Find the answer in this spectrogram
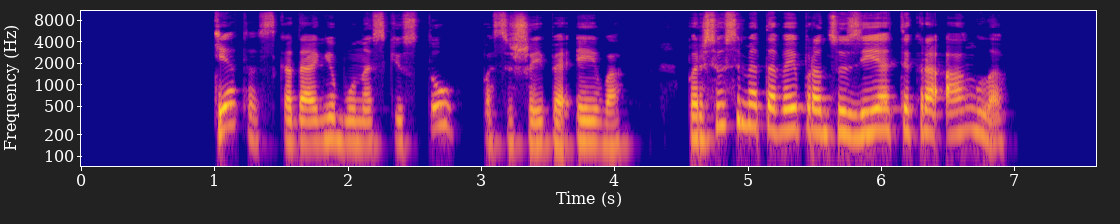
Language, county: Lithuanian, Vilnius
